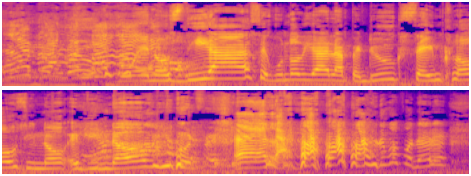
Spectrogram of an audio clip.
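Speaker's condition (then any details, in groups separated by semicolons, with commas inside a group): No condition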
